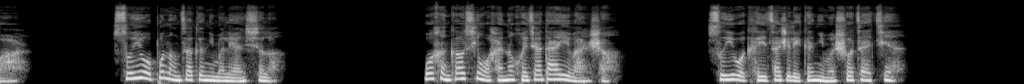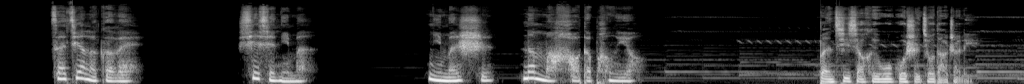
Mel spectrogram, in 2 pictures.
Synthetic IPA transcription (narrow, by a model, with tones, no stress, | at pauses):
ə˧˥ | swɔ˧˥i˧˥˦wɔ˨˩pu˥˩nɤ˧˥ŋt͡sa˥˩ɪkə˥ni˨˩mə˦nljɛ˧˥nɕi˥˩lə˩ | wɔ˧˥xə˨˩nkɑ˥ʊɕi˥˩ŋwɔ˨˩xa˧˥ɪnɤ˧˥ŋxwe˧˥ɪt͡ɕja˥t̪a˥˧i˥˩wa˨˩nʂɑ˥˩ŋ | swɔ˧˥i˧˥wɔ˨˩kʰɤ˧˥i˨˩t͡sa˥˧ʈ͡ʂɤ˥˩li˨˩kə˥ni˨˩mə˦nʂwɔ˥t͡sa˥˧ɪt͡ɕjɛ˥˩n | t͡sa˥˧ɪt͡ɕjɛ˥˩nlə˩kɤ˥˧we˥˩ɪ | ɕjɛ˥˩ɕjɛ˨˩ni˨˩mə˦n | ni˨˩mə˦nʂɻ̩˥˧ | na˥˩mə˩xɑ˨˩ʊd̪ə˦pʰɤ˧˥ŋjo˨˧ʊ | pə˨˩nt͡ɕʰi˥ɕjɑ˨˩ʊxe˥ɪu˥˧kwɔ˥˧ʂɻ̩˥˩t͡ɕjo˥˧ʊt̪ɑ˥˧ʊʈ͡ʂɤ̰˥˩lḭ˨˩˦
